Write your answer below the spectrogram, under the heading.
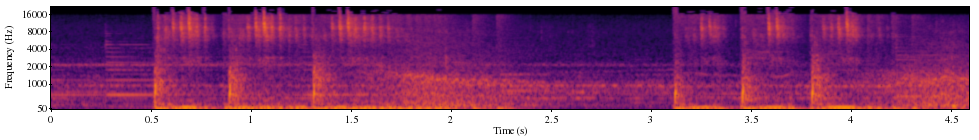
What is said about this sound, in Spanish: La puerta de su habitación estaba cerrada. De pronto pudo escuchar cómo golpearon la puerta.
